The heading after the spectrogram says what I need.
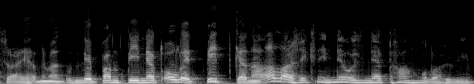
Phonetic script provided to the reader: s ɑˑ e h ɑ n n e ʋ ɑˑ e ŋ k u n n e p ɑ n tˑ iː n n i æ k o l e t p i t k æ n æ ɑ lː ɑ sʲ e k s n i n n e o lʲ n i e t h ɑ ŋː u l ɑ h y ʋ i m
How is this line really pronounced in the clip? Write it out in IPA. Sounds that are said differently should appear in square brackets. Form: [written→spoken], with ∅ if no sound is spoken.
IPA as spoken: s ɑˑ e h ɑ n n e ʋ ɑˑ e ŋ k u n n e p ɑ n tˑ iː n n i æ [k→t] o l e t p i t k æ n æ ɑ [lː→l] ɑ sʲ e k s n i n n e o lʲ n i [e→æ] t h ɑ ŋː [u→o] l ɑ h y ʋ i m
